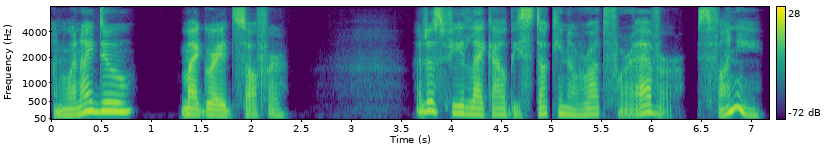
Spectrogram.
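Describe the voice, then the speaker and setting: For video game dialogue, an actress plays a young adult undergraduate from an impoverished space colony who is shy, self-doubting, hesitant and awkward, and here resigned and wistful. Her deep, gravelly, slightly mellow female voice is animated and measured in pace, heavily acted, in a dry studio-quality recording.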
